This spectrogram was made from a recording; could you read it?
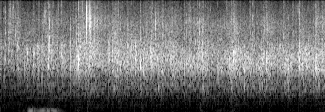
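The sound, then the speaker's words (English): A crowd applauds steadily, a dense wash of many hands clapping at once, sustained and even throughout without any voices standing out. “I thought you clapped for me.”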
